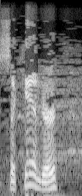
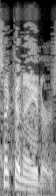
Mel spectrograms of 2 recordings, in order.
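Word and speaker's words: Sichender: Now, the spelling I have for Sickenator's last name is S-I-C-H-E-N-D-E-R. I asked if it was Sickender, and they said, no, it's Sickenator. So we'll go with the local pronunciation.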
